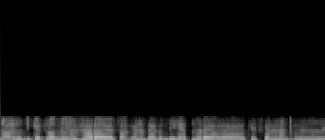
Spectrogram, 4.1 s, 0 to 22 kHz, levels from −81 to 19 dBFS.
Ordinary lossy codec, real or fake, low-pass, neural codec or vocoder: none; fake; 3.6 kHz; codec, 16 kHz, 1.1 kbps, Voila-Tokenizer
